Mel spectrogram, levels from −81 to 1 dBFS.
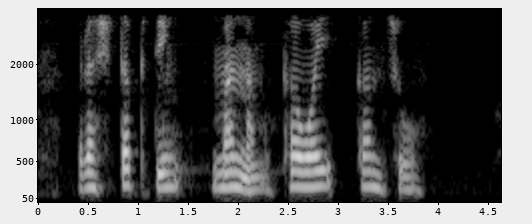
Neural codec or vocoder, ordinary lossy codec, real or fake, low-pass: none; AAC, 32 kbps; real; 3.6 kHz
